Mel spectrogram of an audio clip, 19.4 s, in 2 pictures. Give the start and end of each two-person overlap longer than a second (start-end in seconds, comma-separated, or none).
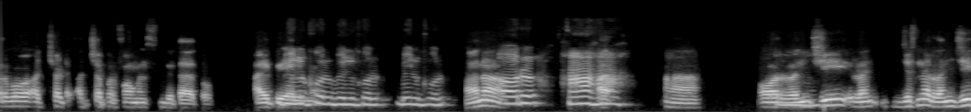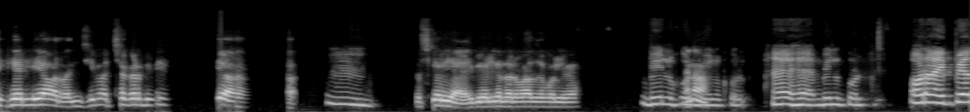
none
